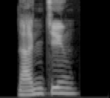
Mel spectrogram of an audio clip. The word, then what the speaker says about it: 南京: 南京。 – 我得出差去南京。南京。 – This name is pronounced with rising and high level tones.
